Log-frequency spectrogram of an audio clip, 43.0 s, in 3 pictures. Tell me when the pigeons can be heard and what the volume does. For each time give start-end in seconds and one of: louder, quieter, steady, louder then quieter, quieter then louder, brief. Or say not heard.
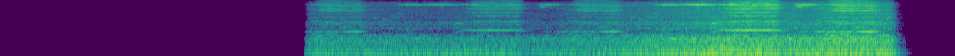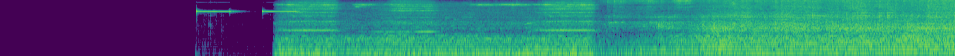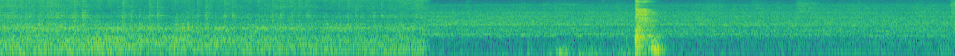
not heard.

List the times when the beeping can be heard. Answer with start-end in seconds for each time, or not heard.
17.2-18.8.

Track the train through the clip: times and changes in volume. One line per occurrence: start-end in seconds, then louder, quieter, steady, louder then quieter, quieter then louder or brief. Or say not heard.
4.5-13.4 louder
18.4-42.9 louder then quieter.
